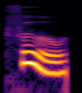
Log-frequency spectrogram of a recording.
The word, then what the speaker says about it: pho: According to the book, Hot Sour Salty Sweet, A Culinary Tour Through Southeast Asia, pho, pronounced phu, means noodle, a key ingredient in this soup.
